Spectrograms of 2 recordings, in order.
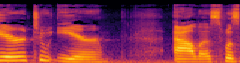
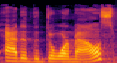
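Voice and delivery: plain reading voice

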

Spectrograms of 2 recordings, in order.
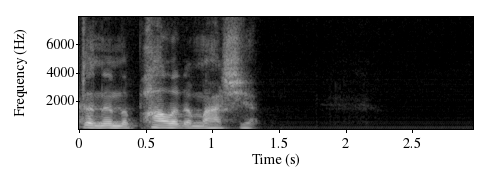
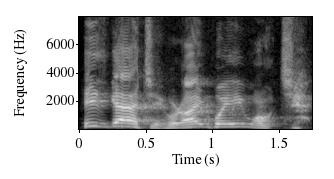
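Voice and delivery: rising preacher's call, louder at the end; preaching; 4 semitones higher, 6 dB louder than usual. Acted. Preacher rousing the congregation, climbing in pitch. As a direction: preach it up to the punch.

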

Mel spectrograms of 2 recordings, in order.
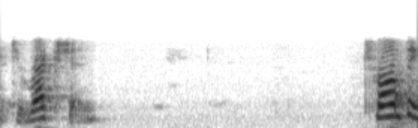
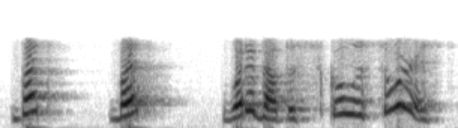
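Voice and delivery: slightly higher nervous squeak; squeaky; 5 semitones higher than usual. A narrator's reading. Piglet still fearing the monster, nervous squeak. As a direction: squeak it, stammering. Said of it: "squeaked Piglet".

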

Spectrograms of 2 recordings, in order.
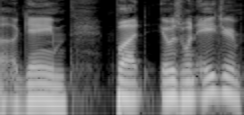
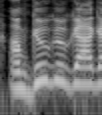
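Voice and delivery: ordinary talk, nothing marked

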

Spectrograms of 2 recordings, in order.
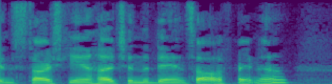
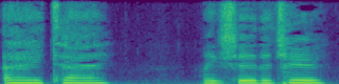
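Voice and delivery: higher motherly nagging voice; mom voice; 7 semitones higher than usual. Pretend. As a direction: nag like a caring mom. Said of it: "clears throat".

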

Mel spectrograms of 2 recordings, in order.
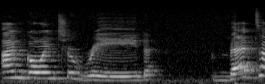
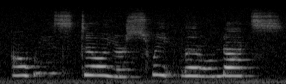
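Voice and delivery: put-on small child voice; 7 semitones higher, 8 dB quieter than usual. A narrator's reading. Child asks mother tenderly.

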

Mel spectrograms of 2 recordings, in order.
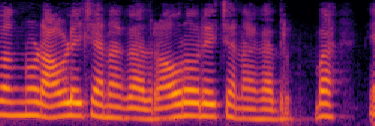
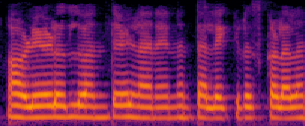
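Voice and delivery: ordinary delivery

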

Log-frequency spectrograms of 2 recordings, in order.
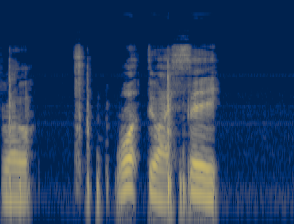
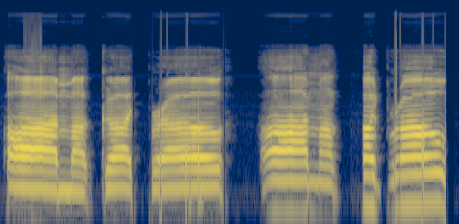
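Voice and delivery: loud, slow, drawn-out disbelief; exasperated shouting; 11 dB louder, much slower than usual. Real, not acted. Gamer watching his match fall apart, exasperated shout. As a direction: wail it out at full volume, stretching each word.

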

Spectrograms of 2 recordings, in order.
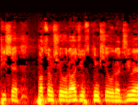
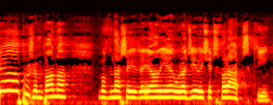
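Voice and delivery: prim nurse voice; 6 semitones higher than usual. Acted. (wyniosła pielęgniarka, wolno i wyżej)

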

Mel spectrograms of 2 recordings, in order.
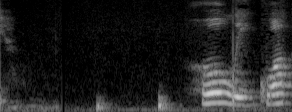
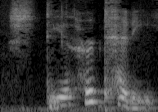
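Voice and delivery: whisper; 2 semitones lower, 8 dB quieter than usual. Acted. Scheming as the villain.

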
